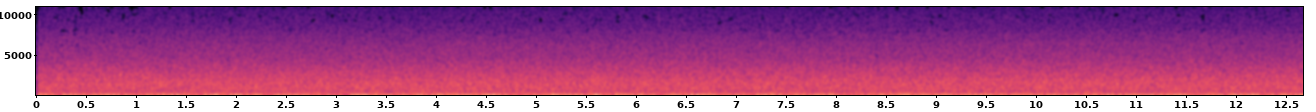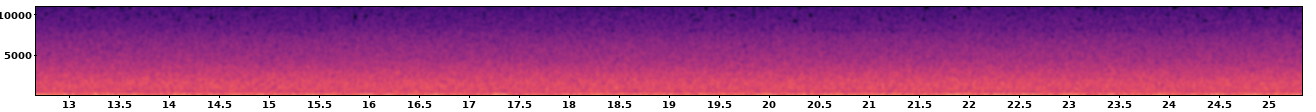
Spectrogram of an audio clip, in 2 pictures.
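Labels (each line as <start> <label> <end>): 0.0 Loud, continuous sound of rushing water. 25.3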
